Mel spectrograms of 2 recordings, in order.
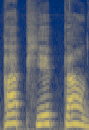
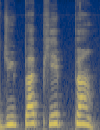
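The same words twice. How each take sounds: First: Slow model. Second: Said in the usual way. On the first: Shown as a demonstration. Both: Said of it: "past participle used as an adjective".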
